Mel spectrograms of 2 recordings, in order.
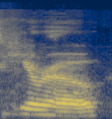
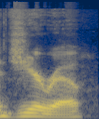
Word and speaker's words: gyro: It looks like gyro. pronounced hero. Not a giro.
